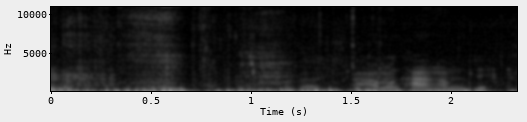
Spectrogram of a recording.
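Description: People's voices, with one short wavering vocal sound near the end, over constant low knocking and handling noise.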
